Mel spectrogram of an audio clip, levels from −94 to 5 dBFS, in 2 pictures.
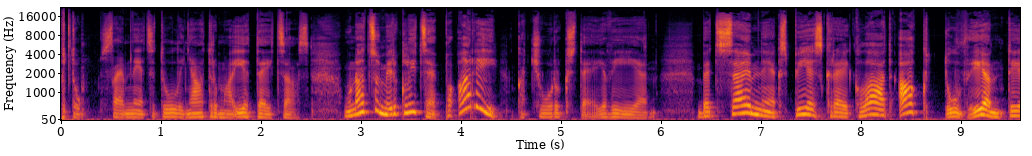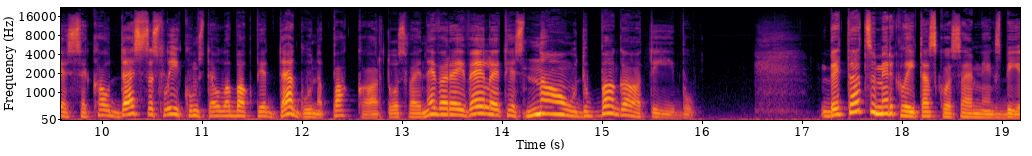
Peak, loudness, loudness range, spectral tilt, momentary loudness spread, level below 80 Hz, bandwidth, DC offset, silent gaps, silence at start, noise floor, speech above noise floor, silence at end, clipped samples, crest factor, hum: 0 dBFS; -18 LUFS; 4 LU; -4 dB/octave; 13 LU; -50 dBFS; 19.5 kHz; under 0.1%; none; 0 s; -51 dBFS; 32 dB; 0 s; under 0.1%; 18 dB; none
